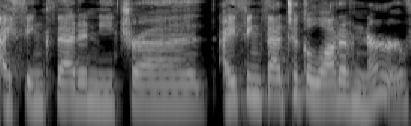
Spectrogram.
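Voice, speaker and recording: A woman with an ordinary speaking voice, medium in pitch, at a moderate pace. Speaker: podcast co-host, news director. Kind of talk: casual chat.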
